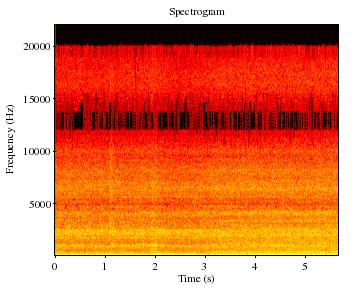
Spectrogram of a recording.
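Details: 2016 Ford F-450 4x4 diesel with 155,000 miles, rear differential: steady, rough low growl as it is spun up, from a failed bearing; first suspected to be the pinion bearing, found to be the carrier bearing.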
